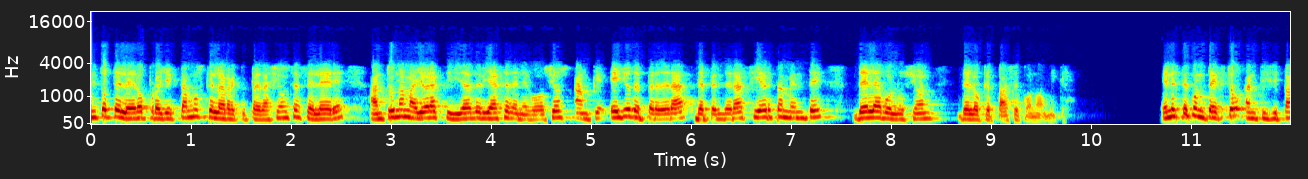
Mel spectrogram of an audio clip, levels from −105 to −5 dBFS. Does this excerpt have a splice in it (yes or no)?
no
